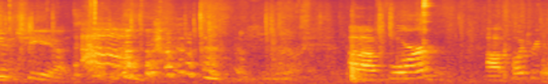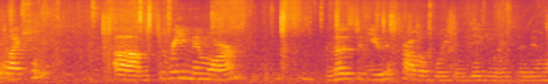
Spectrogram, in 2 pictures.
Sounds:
speech

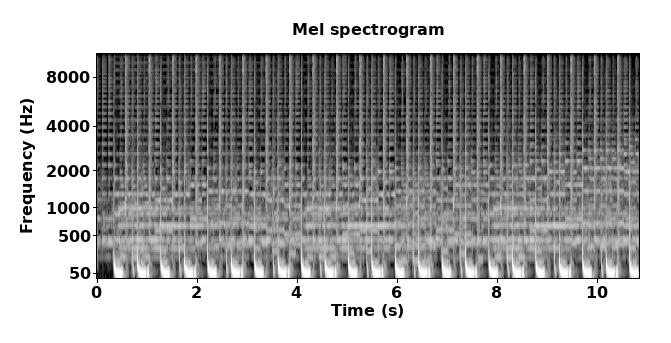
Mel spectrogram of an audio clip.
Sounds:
music

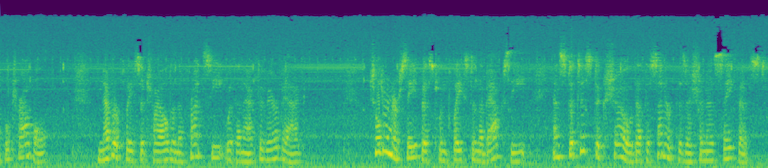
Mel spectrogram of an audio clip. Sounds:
speech

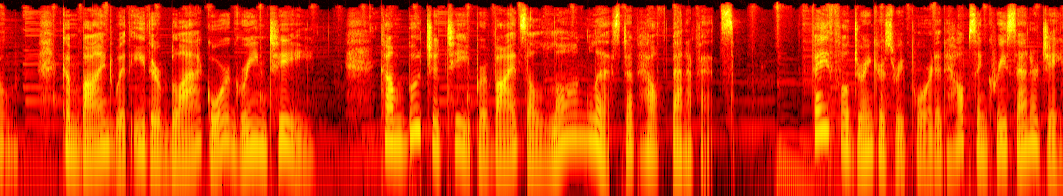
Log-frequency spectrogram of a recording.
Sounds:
speech
music

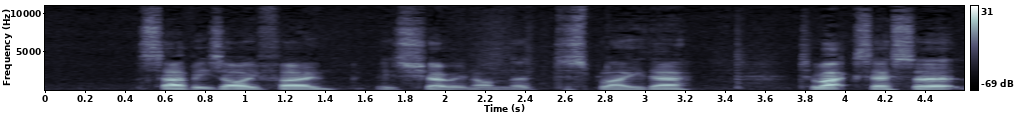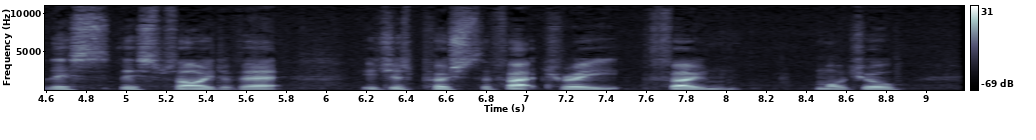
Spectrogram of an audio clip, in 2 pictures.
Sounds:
speech

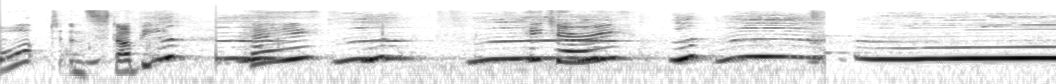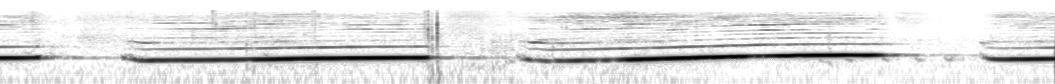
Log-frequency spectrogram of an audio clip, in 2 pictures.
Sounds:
gibbon howling

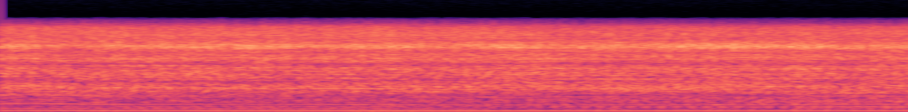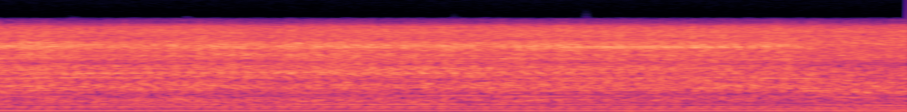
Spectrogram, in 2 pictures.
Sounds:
vehicle

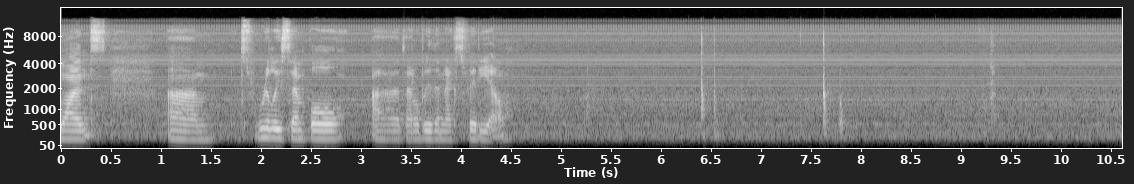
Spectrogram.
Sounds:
speech

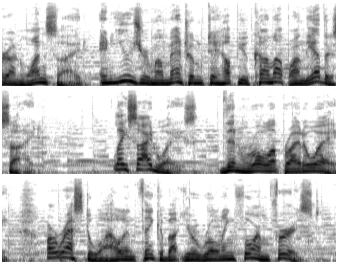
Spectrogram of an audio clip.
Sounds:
speech
music

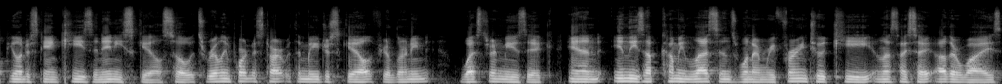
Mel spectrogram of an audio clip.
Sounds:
speech

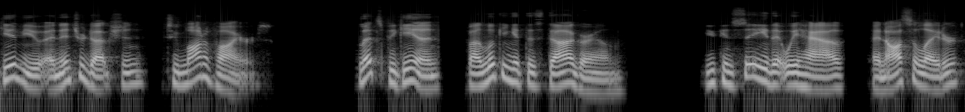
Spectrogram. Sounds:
speech

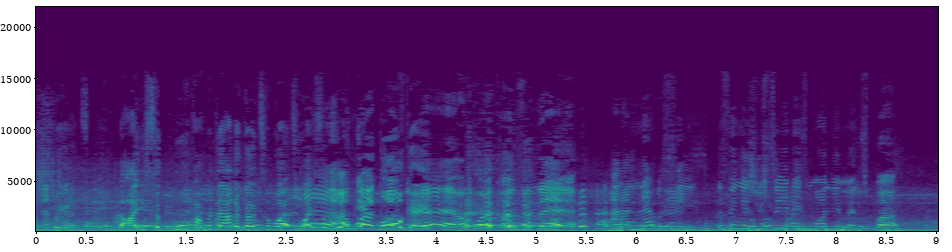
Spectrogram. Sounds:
woman speaking
speech
music
speech noise

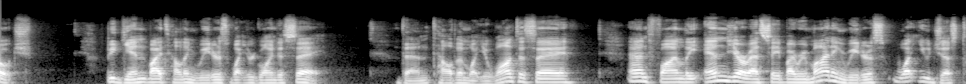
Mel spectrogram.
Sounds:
speech

